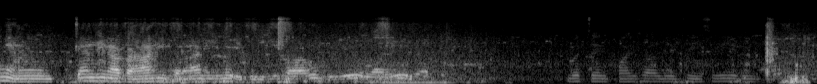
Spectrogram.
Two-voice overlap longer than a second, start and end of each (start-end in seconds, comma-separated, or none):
none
